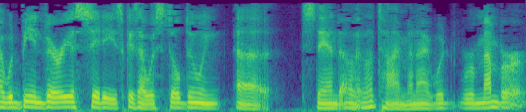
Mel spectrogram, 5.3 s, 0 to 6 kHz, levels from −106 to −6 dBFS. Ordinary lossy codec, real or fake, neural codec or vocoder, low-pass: MP3, 24 kbps; fake; codec, 16 kHz in and 24 kHz out, 0.9 kbps, LongCat-Audio-Codec, fine tuned four codebook decoder; 5.4 kHz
